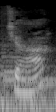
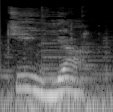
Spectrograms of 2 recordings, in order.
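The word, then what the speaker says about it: キャ: Kalau misalnya kalian bikinnya kayak ki ya, kalau kalian bikin besarnya sama, ini bacanya bukan kya melainkan kia. Oke, jadi tuh salah.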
